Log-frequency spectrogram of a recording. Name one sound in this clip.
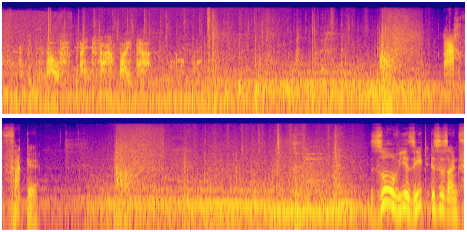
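Quick footsteps run on a hard floor.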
